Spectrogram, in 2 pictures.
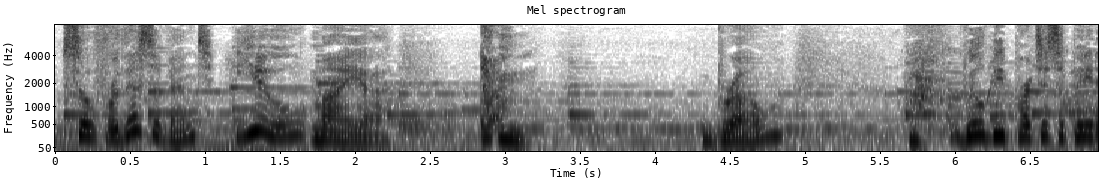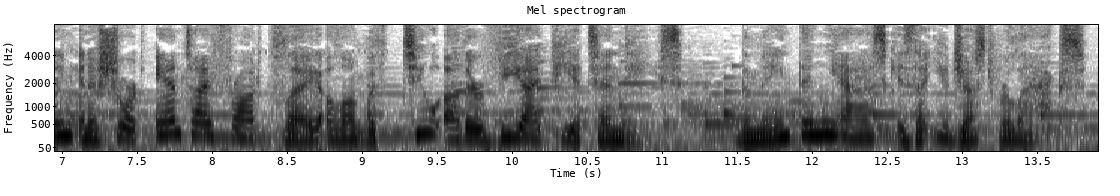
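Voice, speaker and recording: A man's voice: high-pitched, animated, a little slow. A man playing a polite, slightly awkward event host and play narrator in an anime video game, explaining things courteously. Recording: music playing behind the voice.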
